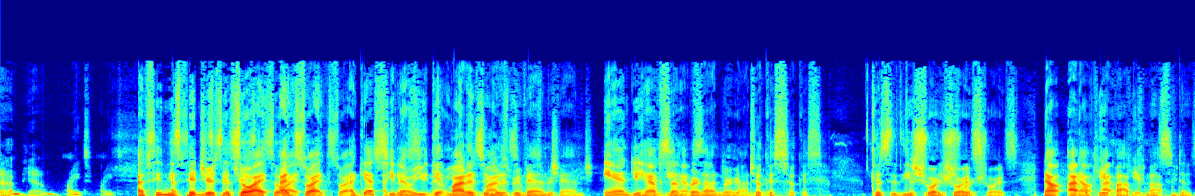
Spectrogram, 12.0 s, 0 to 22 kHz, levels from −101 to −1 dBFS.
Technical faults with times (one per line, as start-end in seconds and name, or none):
0.00-11.95 doubled audio track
